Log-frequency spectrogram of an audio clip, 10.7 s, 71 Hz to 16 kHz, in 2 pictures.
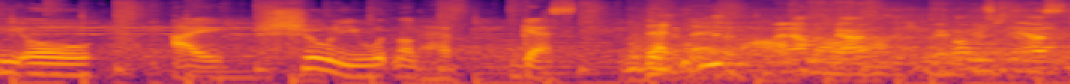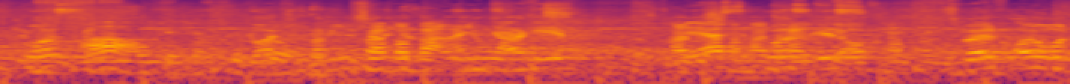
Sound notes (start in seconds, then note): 3.7 speaking german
